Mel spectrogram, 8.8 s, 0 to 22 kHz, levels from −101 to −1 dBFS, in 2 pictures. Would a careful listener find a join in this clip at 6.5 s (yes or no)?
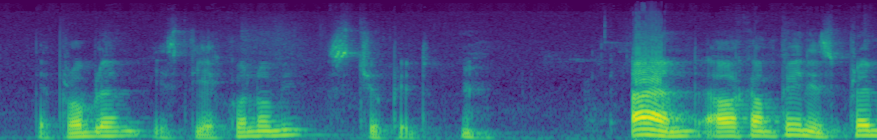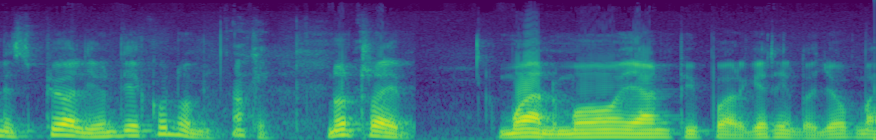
yes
